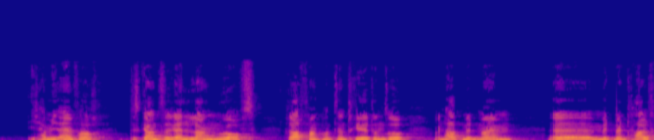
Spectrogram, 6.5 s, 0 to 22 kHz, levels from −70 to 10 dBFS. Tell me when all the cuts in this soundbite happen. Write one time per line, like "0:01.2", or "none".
none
